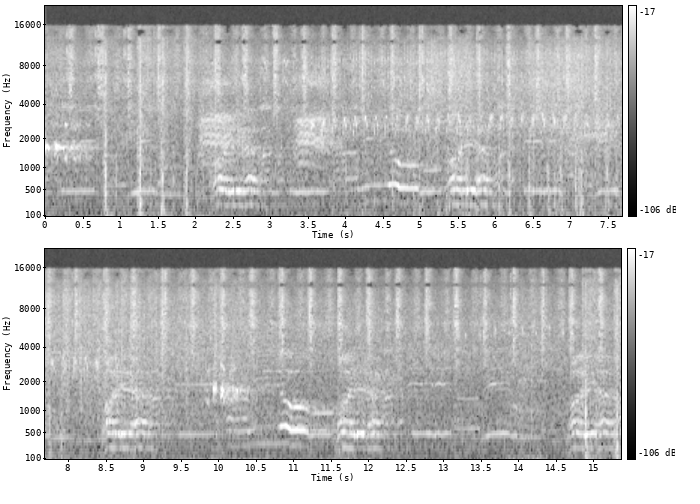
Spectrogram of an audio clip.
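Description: Footsteps rustle through leaves and undergrowth.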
